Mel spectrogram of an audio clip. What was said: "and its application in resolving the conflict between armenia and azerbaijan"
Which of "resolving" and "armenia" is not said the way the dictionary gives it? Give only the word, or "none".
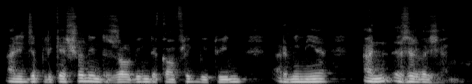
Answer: resolving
